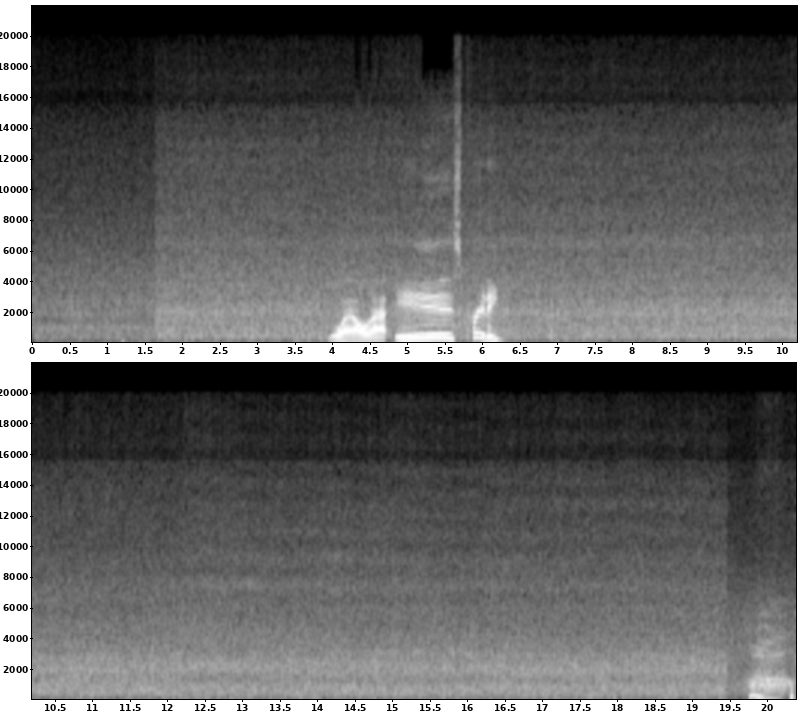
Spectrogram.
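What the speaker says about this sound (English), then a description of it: "it is a beautiful waterfall" A waterfall in Litchfield National Park, Northern Territory, pours as a steady, broad roar of rushing water throughout, with a person briefly speaking over it near the start.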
